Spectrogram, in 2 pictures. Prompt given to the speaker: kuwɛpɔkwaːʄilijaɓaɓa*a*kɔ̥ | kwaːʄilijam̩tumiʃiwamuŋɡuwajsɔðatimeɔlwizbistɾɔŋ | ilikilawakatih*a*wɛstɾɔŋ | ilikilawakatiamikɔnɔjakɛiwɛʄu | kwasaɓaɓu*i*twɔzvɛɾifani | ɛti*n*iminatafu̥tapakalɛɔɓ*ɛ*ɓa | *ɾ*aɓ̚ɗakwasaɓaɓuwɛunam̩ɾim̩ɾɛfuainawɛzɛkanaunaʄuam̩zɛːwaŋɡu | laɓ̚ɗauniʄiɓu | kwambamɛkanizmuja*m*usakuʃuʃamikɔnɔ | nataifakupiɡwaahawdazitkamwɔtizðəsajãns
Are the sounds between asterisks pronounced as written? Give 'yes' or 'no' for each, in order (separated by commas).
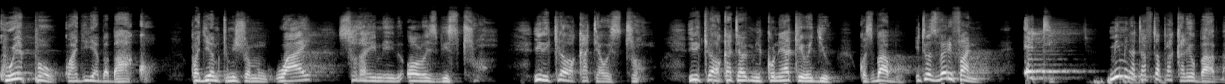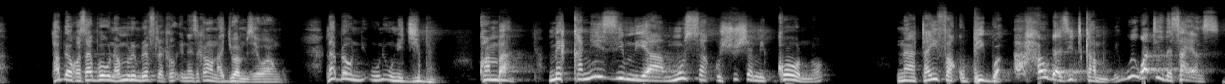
yes, yes, yes, no, no, no, yes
